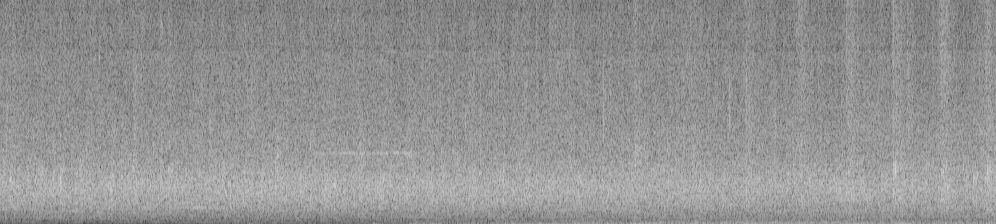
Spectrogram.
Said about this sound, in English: And that, ladies and gentlemen, is the sound of a capacity audience who have very much enjoyed themselves.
